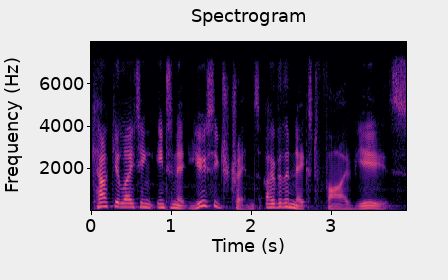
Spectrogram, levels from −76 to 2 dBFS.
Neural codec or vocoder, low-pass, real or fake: none; 7.2 kHz; real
